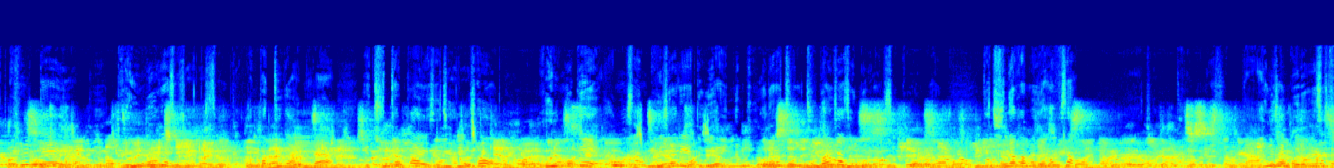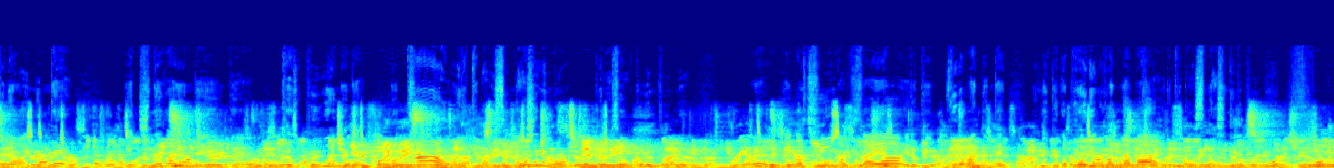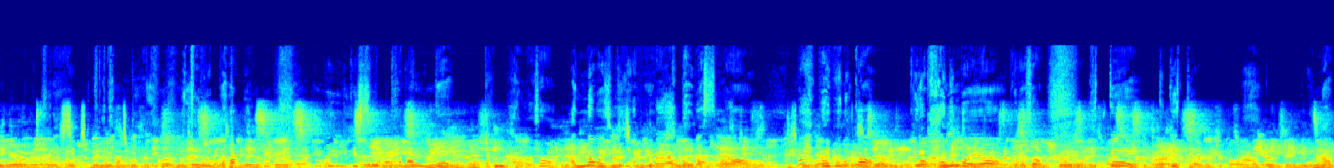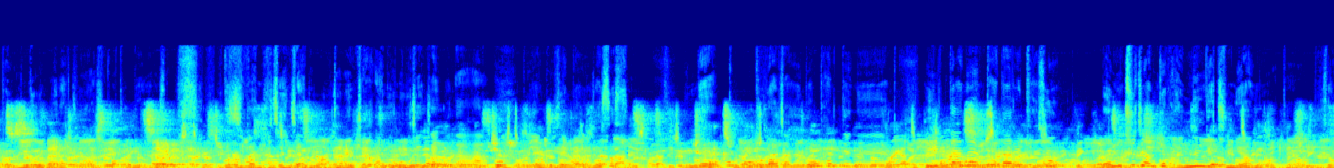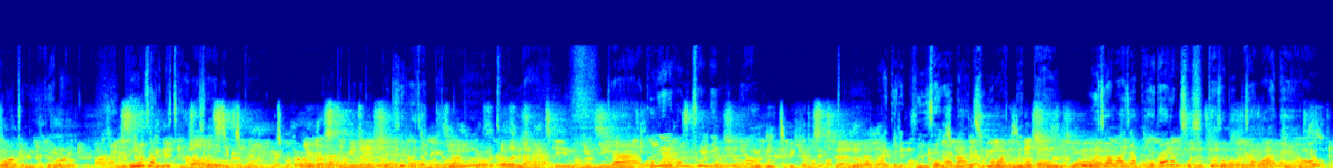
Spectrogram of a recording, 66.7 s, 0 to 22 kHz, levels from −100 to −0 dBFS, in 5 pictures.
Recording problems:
chatter from many people; very loud; throughout; 2 dB above the speech

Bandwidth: 16 kHz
